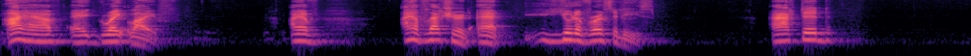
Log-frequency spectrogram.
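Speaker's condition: Down syndrome; intellectual disability, processes information more slowly; recorded testimony to Congress, played as video clip

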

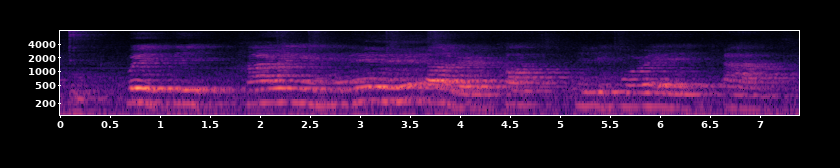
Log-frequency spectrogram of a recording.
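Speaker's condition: Cerebral palsy; formerly worse

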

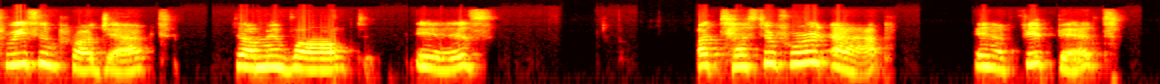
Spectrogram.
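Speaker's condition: Down syndrome; delivering live talk with slides

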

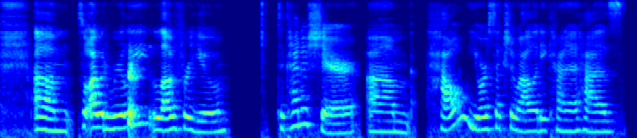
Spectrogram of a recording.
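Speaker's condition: No condition

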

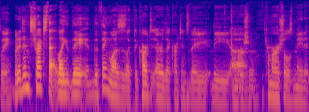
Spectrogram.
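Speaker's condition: No condition

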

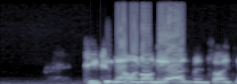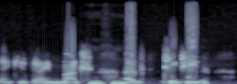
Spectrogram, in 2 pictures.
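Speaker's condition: Ataxic spastic cerebral palsy; relies on an aide

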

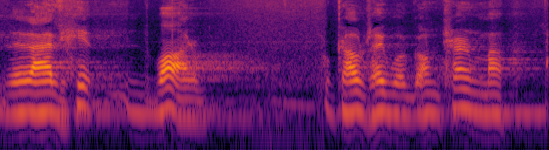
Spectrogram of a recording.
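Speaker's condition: Cerebral palsy; gives spoken testimony in church

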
